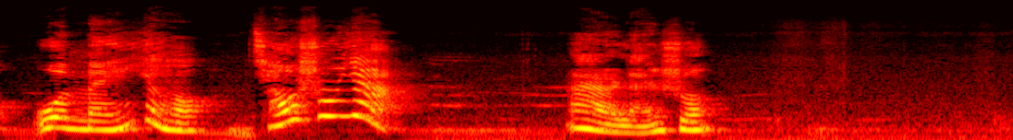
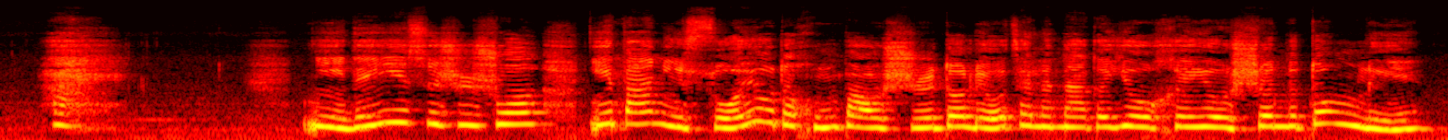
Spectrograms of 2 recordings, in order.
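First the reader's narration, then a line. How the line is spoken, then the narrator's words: Sighing. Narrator (Chinese): 乔舒亚叹了口气说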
